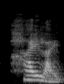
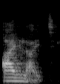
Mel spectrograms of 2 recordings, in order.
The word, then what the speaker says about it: highlight: For example, the word you use, highlight, is actually highlight instead of eyelight. So it has an H.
